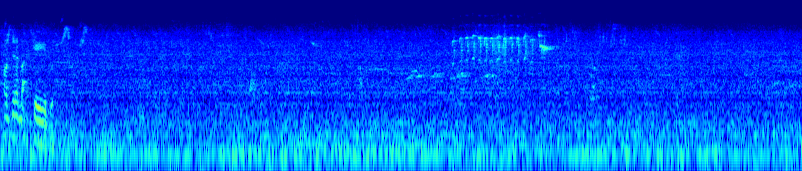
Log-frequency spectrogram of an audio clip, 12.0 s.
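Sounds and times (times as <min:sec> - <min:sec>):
bird trilling: 0:06.1 - 0:08.4.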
